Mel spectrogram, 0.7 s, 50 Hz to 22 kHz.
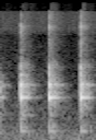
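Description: A one-off woven-weave graphite guitar neck made by Status Graphite is tapped three times, with a fourth tap cut off at the end. Each tap is a dry, hollow knock, much like a wood block, centered around 1.3 kHz with a very short ring. The tapping reveals a fibrous character in the neck's sound.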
